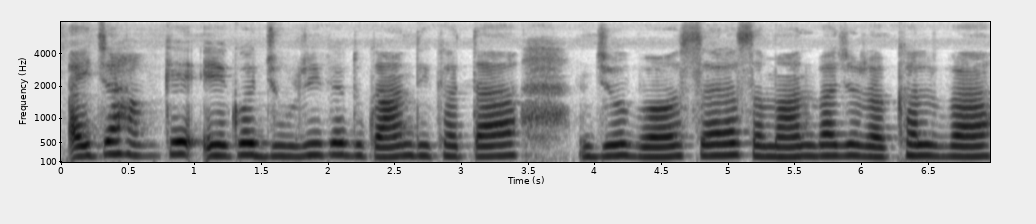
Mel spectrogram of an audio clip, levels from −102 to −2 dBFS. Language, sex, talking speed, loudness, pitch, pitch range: Bhojpuri, female, 130 wpm, -15 LUFS, 225 Hz, 215-230 Hz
